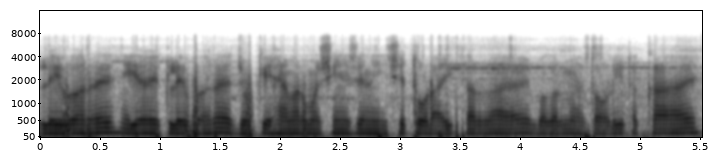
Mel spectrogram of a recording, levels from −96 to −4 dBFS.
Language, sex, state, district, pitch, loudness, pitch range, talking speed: Hindi, male, Haryana, Rohtak, 125 Hz, -14 LUFS, 125-130 Hz, 230 wpm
